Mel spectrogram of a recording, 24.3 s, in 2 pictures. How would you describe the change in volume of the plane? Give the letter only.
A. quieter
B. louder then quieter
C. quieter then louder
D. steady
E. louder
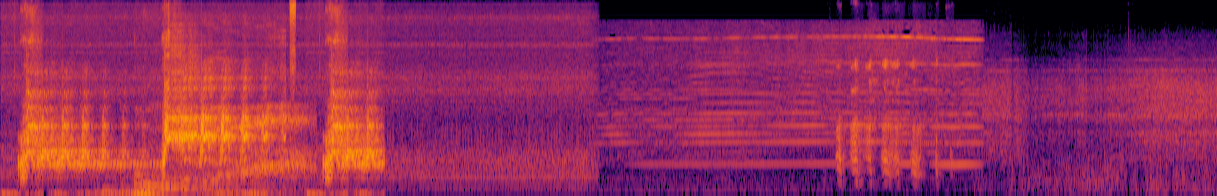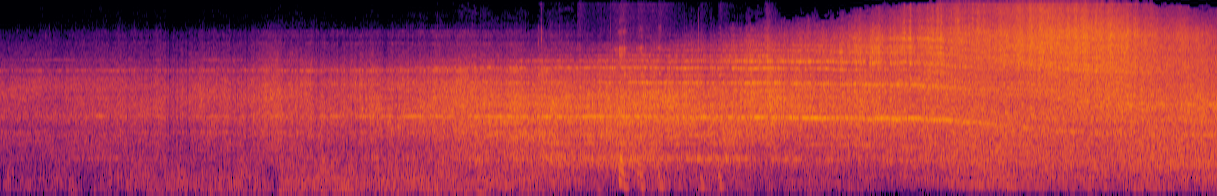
E.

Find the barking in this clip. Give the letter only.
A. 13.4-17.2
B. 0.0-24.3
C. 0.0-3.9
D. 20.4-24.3
C.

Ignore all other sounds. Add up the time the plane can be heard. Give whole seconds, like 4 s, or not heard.
24 s.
